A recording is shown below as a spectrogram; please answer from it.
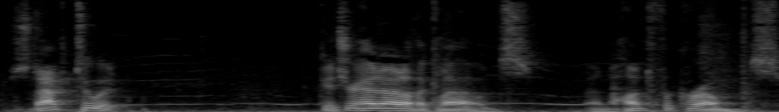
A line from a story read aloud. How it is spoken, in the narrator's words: barked Despereaux's father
